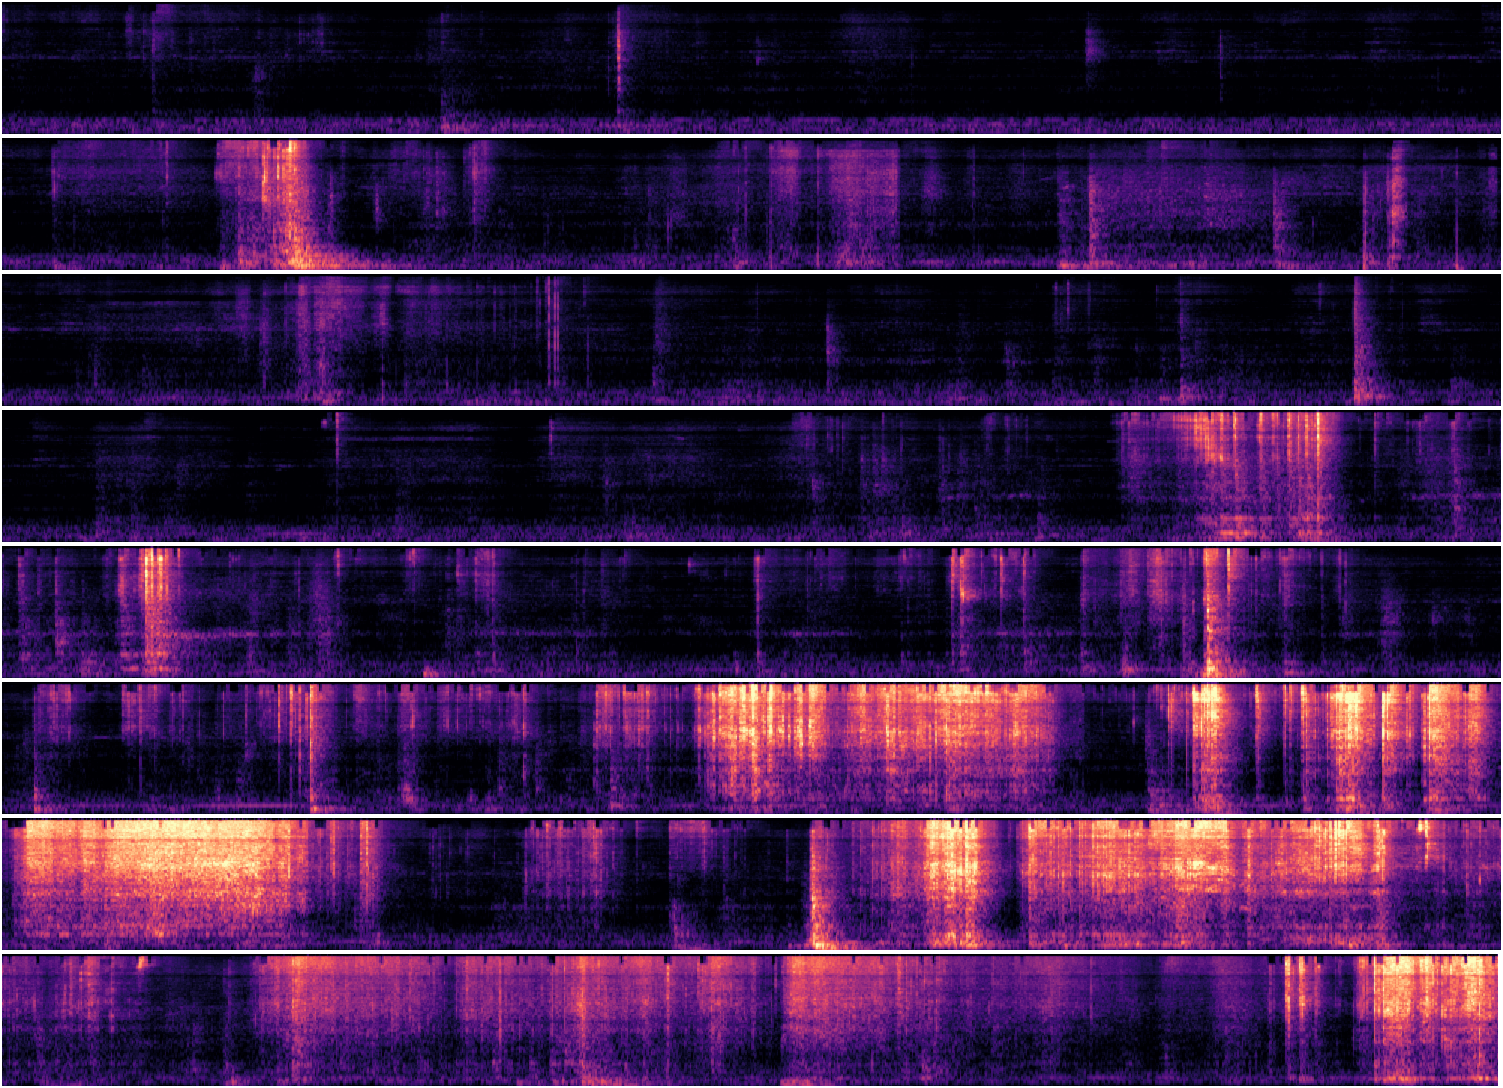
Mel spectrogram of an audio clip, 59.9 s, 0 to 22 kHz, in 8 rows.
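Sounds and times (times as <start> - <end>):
plastic packaging tearing: 28.3 - 29.2, 38.1 - 47.0, 47.6 - 48.2, 49.2 - 58.0, 58.8 - 59.9.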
